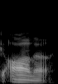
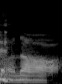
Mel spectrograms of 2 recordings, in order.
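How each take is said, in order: First: The stress is on the first syllable. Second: The stress is on the second syllable. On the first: The speaker calls it right. "have the first syllable be the one that has the accent" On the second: The speaker calls it wrong. "instead of"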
